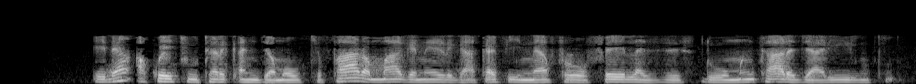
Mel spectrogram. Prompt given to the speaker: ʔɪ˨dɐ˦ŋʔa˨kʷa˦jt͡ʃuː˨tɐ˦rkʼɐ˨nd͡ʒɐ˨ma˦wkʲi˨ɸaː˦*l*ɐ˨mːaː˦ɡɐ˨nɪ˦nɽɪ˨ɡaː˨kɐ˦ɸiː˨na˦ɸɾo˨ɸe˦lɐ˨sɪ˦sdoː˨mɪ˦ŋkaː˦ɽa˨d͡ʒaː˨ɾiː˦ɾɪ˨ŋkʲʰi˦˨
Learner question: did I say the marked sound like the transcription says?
no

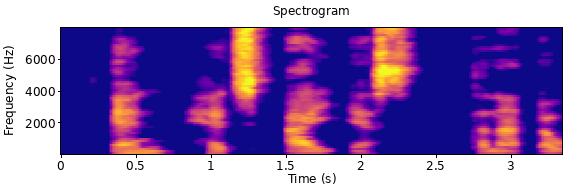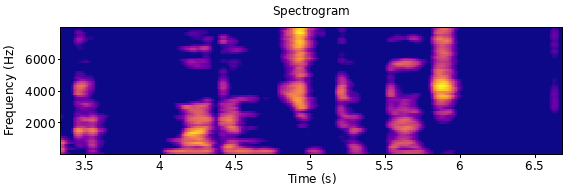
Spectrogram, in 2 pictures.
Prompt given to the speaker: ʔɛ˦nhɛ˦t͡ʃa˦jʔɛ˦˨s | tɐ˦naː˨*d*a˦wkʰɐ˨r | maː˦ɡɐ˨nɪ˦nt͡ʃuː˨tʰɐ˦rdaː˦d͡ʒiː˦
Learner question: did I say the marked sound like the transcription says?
no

